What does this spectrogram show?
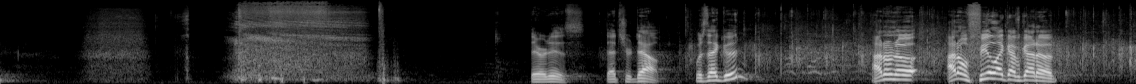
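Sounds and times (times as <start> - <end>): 
breath blown into a balloon: 0.8 - 4.0
speech: 5.3 - 7.6, 8.7 - 10.7.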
